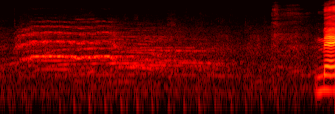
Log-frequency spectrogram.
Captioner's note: cheering, applause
